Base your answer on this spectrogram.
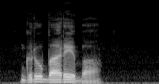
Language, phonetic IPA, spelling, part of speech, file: Polish, [ˈɡruba ˈrɨba], gruba ryba, noun, Pl-gruba ryba.ogg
